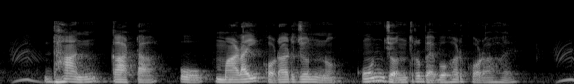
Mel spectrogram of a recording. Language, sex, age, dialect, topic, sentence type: Bengali, male, 25-30, Standard Colloquial, agriculture, question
